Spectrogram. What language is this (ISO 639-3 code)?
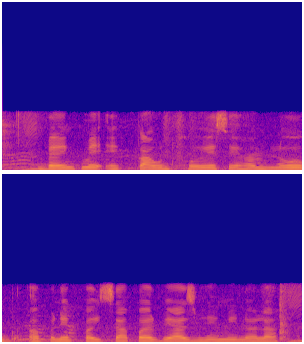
bho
